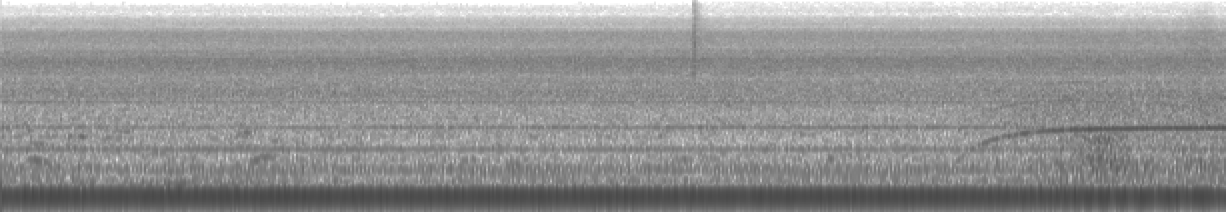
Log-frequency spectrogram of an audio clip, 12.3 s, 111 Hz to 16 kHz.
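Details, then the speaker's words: Creality CR-X/CR10S Pro printer after the bed-heater SSR failed stuck on. During a bed heat test climbing past 64–67°C toward an 80°C target, the power supply fan hums steadily and very loudly under the heated-bed load, then rises in tone as it spins up. "you go you can hear the power supply fan very loud way louder than this"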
